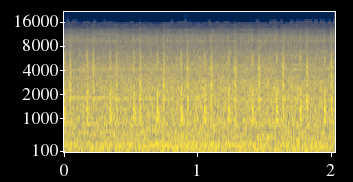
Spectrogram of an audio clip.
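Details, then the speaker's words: Warm idling Dodge 4.7L engine: a quick, even light ticking several times a second, traced by stethoscope to the valve cover. It persists after new lifters were fitted, and the owner suspects those replacement lifters are failing; unconfirmed. "So, it's clicking. You can hear it. And I use the stethoscope. It's It's coming uh from the valve cover and uh man, I thought I had it."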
